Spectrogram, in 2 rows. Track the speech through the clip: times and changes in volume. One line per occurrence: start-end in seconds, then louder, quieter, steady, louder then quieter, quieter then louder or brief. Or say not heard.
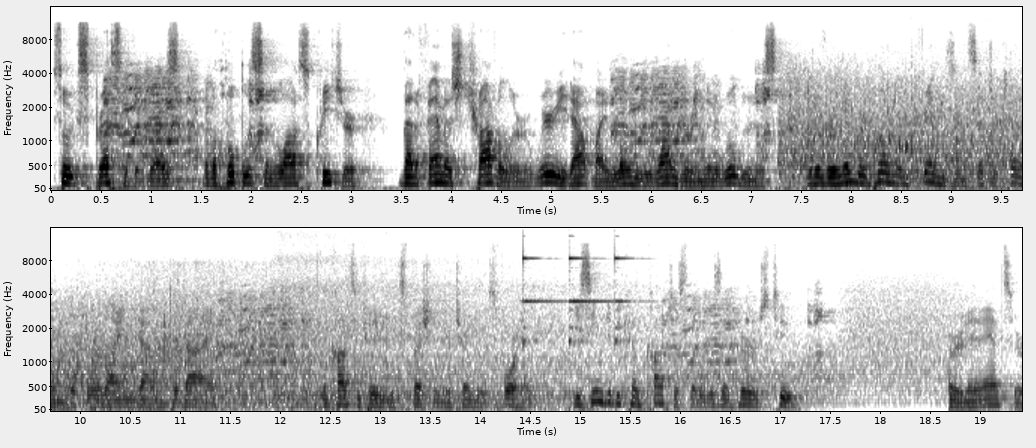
0.0-11.5 quieter
12.3-17.2 steady
18.6-19.3 brief.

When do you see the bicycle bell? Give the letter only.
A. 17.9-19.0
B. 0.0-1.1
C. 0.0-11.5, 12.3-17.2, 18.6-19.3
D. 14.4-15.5
D.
